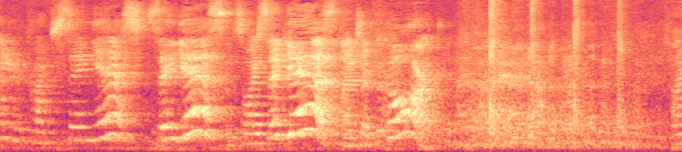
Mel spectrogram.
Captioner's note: audience Laughing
